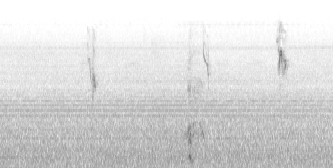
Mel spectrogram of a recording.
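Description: Birds giving short, high, falling calls, four in all: one about two seconds in, two close together around four seconds, and the loudest near the end. A steady hiss runs underneath.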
